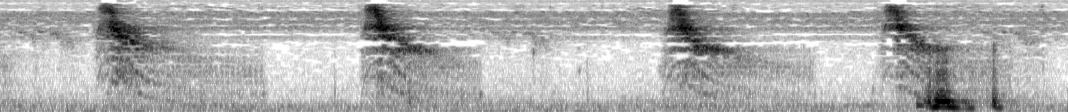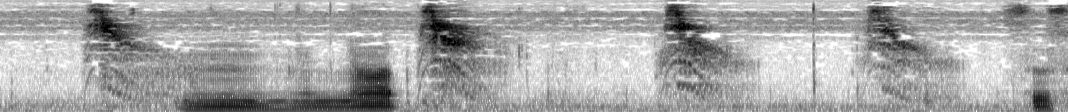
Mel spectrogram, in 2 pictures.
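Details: Hand-reared leopard cat kitten during milk feeding, crying in thin, piercing, falling squeals repeated roughly every second and a half, about nine cries in all, with a man's voice speaking briefly in the middle.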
